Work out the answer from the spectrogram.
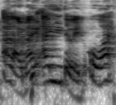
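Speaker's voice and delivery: a cartoonish London "mate" voice; mock British accent. Friend mocking bad accent work with a high British greeting. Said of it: "Just like the".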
